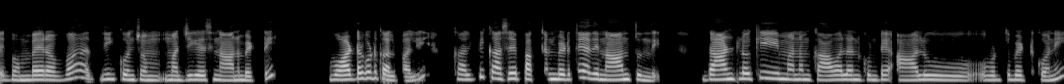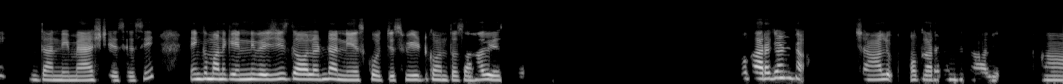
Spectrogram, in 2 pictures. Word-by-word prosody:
బొంబాయి 205 +2 +3
రవ్వని 240 +4 -3
కొంచెం 215 -2 +1 0.3
మజ్జిగేసి 210 +2 +1
నానబెట్టి 195 - -1 0.7
వాటర్ 225 +5 +5
కూడా 290 0 +1
కలపాలి. 190 - -1 0.4
కలిపి 225 +7 -2
కాసేపు 265 0 +3
పక్కన 245 +1 -2
బెడితే 230 +6 0
అది 250 -2 +3
నాన్తుంది. 215 -4 +1 0.5
దాంట్లోకి 250 +5 +3 0.2
మనం 225 0 +1 0.2
కావాలనుకుంటే 215 +1 0 0.2
ఆలు 210 +2 +1 0.6
ఉడకబెట్టుకొని 205 - -3 0.5
దాన్ని 200 -2 0
మ్యాష్ 195 +1 +1
చేసేసి 190 - -7 0.5
ఇంకా 245 +1 +4
మనకెన్ని 240 -1 +4
వెజ్జీస్ 235 +2 +2
కావాలంటే 235 +1 +3
అన్నేసుకోవచ్చు 205 -1 -1
స్వీట్ 210 0 -1
కార్న్‌‌తో 205 -2 -1
సహా 195 +2 -2
వేసుకో 200 -1 -2 2.2
ఒక 275 - -9
అరగంట. 285 +2 +2 0.6
చాలు 225 0 -1 0.2
ఒక 210 - -11
అరగంట 210 +1 -7
చాలు. 185 -2 -6 0.5
ఆ! - - -2
220 Hz, 105 wpm, -20 LUFS, 205-240 Hz, 2.2 s, వాటర్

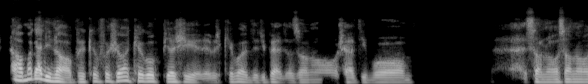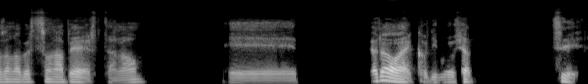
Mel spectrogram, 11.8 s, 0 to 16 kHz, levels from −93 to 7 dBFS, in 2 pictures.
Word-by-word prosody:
No, 175 - +7
magari 185 -6 +6
no, 120 -8 +5
perché 120 +6 -4
lo 125 - -5
facevo 160 +4 +2
anche 150 -4 0
con 140 -1 +3
piacere, 110 -9 -1
perché 95 +5 -10
poi 120 -4 -1
ti 100 - -9
ripeto, 95 -1 -4
sono, 105 +1 -8 0.2
cioè 100 - -4
tipo, 100 0 -3 1.1
eh - - -12
sono 110 -1 -2
sono 115 -1 -1
sono 115 0 -2
una 115 - -1
persona 115 0 -3
aperta, 105 -4 -2
no, 110 +3 -6 0.8
ehm, 95 -1 -7 0.7
però - - +8
ecco, - - +2
tipo, 105 +1 -6
cioè - - +2 0.8
sì, - - -2
105 Hz, 155 wpm, -24 LUFS, 100-115 Hz, 1.1 s, però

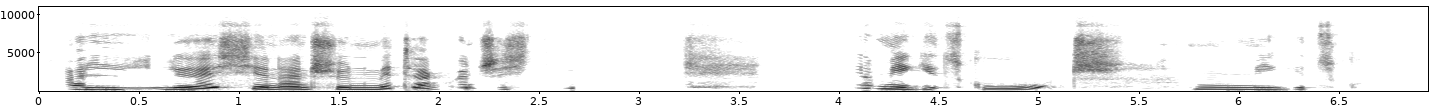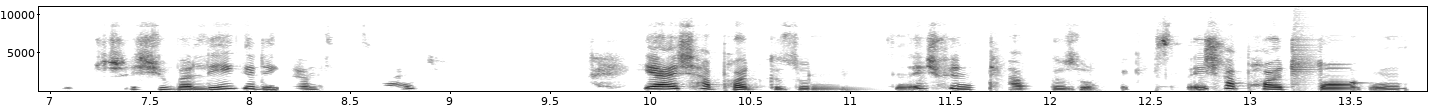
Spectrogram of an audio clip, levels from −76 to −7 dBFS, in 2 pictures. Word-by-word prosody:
Hallöchen, 235 - +4
einen 210 +2 +2
schönen 250 0 +3
Mittag 330 - 0
wünsche 420 - 0
ich 215 - -5 0.2
dir. 390 - -13 1.4
Ja, 370 - -7
mir 270 -4 +4
geht's 215 -1 -8
gut. 190 +2 -4 0.3
Mir 245 -3 -4
geht's 220 +2 -10
gut. - - -32 0.7
Ich 235 0 -2
überlege 235 +9 0
die 255 -3 -5
ganze 200 +1 -9
Zeit. 320 - -14 1.0
Ja, 295 -1 +9
ich 325 +2 +2
habe 290 - -2
heute 230 -3 +3
gesund 90 - -8 0.2
gegessen. - - -8
Ich 335 - 0
finde, 285 -9 -1
ich - - -7
habe 195 -2 -3
gesund 185 -1 -6
gegessen. - - -6
Ich - - 0
habe 335 -1 +1
heut 270 0 +4
Morgen 175 +1 0
240 Hz, 150 wpm, -26 LUFS, 210-290 Hz, 1.4 s, Ja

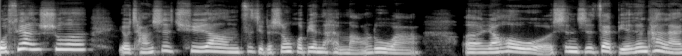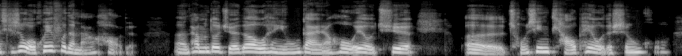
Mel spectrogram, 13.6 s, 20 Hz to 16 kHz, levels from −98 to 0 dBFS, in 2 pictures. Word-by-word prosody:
我 225 - +9
虽 380 - +4
然 365 -2 +4
说 365 -1 +3 0.3
有 - - +1
尝 200 +2 -2
试 275 +4 -2
去 270 -1 -1
让 240 -5 +2
自 245 +3 -6
己 195 -4 -2
的 185 - -3
生 245 +6 +1
活 220 - -1
变 240 0 +1
得 220 - 0
很 200 -3 -5
忙 165 +1 -6
碌 210 -4 +2
啊， 175 +4 -7 0.4
呃， 200 -1 +1
然 210 +2 +3
后 245 -4 +4
我 190 -3 +1
甚 245 +6 +1
至 235 0 -2
在 255 +4 +4
别 190 -4 0
人 255 +4 +4
看 275 0 +1
来， 190 -3 0
其 210 +2 -9
实 280 - 0
我 180 - +4
恢 285 +8 0
复 275 -1 -3
得 200 - -1
蛮 170 +1 -7
好 - - -11
的， - - -22 0.4
呃， 185 -2 -5
他 240 +3 -1
们 235 - +1
都 250 -1 +4
觉 195 -3 -1
得 235 0 +3
我 215 - +3
很 210 -3 -1
勇 185 +3 -3
敢， 200 -5 -1
然 - - -4
后 205 +2 -1
我 - - +1
有 195 -5 +2
去， 205 -3 -1 0.5
呃， 175 -7 -1
重 180 +2 -7
新 230 +2 +2
调 175 -7 -3
配 225 +5 -2
我 - - -1
的 170 - -5
生 215 +5 -2
活， 215 0 -17
215 Hz, 280 characters per minute, -24 LUFS, 195-245 Hz, 0.5 s, 我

